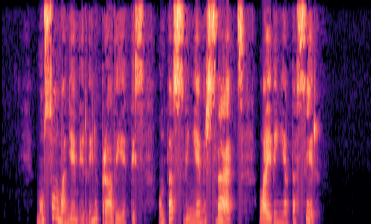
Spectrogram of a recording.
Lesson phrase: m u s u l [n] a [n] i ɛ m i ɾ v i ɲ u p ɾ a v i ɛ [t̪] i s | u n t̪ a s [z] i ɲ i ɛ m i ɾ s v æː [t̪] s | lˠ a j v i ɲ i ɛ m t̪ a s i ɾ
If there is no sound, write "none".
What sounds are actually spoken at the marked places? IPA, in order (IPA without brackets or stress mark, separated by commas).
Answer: m, ɲ, t̪, v, t̪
